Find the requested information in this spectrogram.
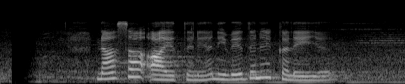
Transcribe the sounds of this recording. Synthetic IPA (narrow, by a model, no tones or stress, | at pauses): naːsaːʔaːjət̪ənejəniʋeːd̪ənəjəkəleːjə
